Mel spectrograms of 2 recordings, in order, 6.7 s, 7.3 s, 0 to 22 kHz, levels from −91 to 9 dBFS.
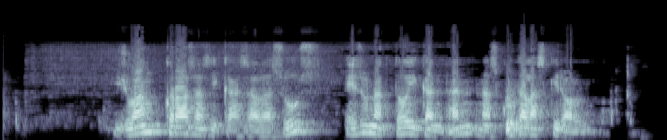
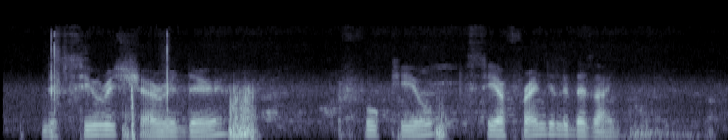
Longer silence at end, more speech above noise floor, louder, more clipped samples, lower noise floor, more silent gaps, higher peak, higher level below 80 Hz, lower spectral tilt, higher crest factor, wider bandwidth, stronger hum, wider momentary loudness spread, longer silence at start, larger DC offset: first, 0.35 s vs 0.15 s; first, 32 dB vs 25 dB; first, -13 LUFS vs -26 LUFS; neither; second, -45 dBFS vs -51 dBFS; neither; first, 0 dBFS vs -4 dBFS; about the same, -52 dBFS vs -48 dBFS; about the same, -5.5 dB/octave vs -6 dB/octave; second, 14 dB vs 24 dB; about the same, 10.5 kHz vs 10.5 kHz; neither; second, 14 LU vs 19 LU; first, 1.15 s vs 0.45 s; neither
